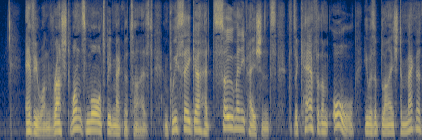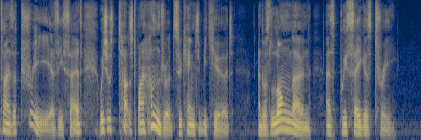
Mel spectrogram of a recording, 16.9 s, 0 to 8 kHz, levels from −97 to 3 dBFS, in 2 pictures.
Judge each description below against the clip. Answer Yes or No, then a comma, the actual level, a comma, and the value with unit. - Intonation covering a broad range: Yes, wide, 7.3 semitones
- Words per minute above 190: No, average, 165 wpm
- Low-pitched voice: Yes, low, 120 Hz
